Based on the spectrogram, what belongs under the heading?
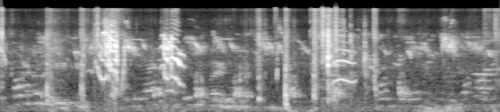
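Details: Young grey francolin (dakhni teetar) chicks fighting: sharp, high chirps and short rising-falling squeaks in irregular bursts, with scratchy rustles and faint clicks between calls.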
